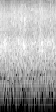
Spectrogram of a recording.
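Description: Steady applause from a crowd at a business dialogue event, a dense wash of clapping that holds evenly for about a second with no voices.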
